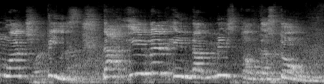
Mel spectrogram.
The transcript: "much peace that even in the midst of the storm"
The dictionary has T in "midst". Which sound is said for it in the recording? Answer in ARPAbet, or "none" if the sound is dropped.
T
